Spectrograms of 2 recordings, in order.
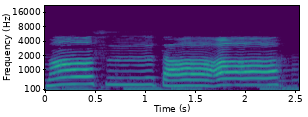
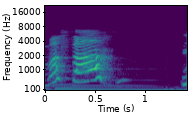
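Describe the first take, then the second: First: It is said at a quiet, normal volume. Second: It is said in a loud voice.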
